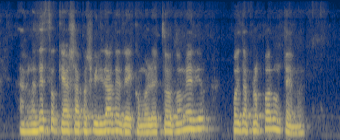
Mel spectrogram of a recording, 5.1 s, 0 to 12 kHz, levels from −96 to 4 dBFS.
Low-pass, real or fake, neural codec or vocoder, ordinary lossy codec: 10.8 kHz; real; none; Opus, 16 kbps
